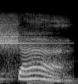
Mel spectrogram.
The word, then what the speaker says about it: Cher: It's Cher. Her name rhymes with air.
